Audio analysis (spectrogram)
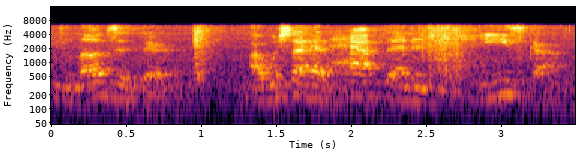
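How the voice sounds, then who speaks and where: A man's voice: fairly high pitch, a little fast, close to an everyday voice. A man voicing a weary, down-on-his-luck working-class father in a plain, downbeat storybook read-aloud. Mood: weary, wistful. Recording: distant echoey room, noisy, dull.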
